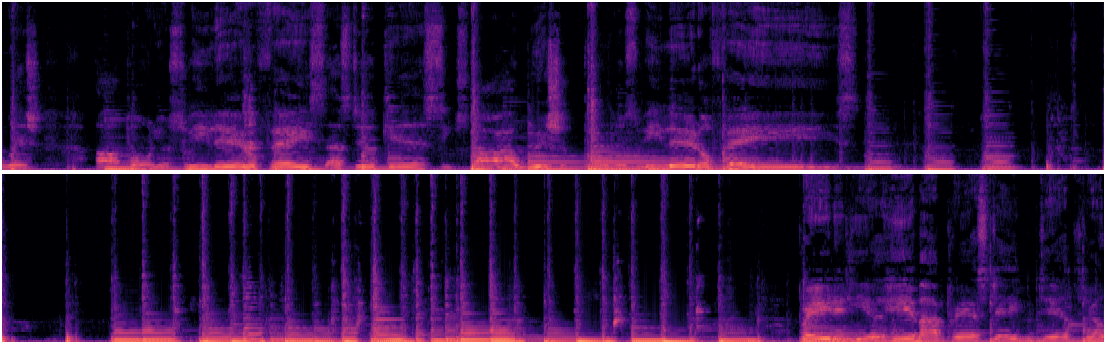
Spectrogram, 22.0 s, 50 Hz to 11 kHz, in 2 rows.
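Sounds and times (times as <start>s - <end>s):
acoustic guitar strumming: 0.0s - 22.0s.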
